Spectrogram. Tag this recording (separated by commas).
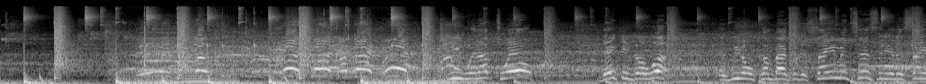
Music, Speech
